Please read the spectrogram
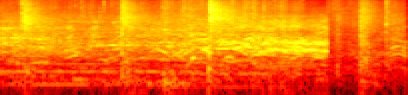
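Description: Blows landing on steel plate armour in an armoured melee, three or four sharp impacts about a second apart, over voices shouting.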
